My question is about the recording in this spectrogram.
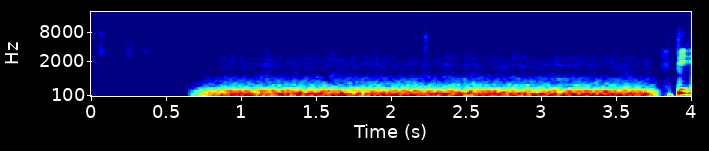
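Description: Loud, steady low rumbling noise with no voice in it, starting suddenly about half a second in and cutting off just before speech resumes.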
